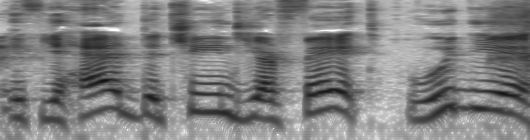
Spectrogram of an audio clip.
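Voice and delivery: spoken in a Scottish accent. Trying the Merida line after others asked for impressions: Merida voice, Scottish accent. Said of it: "I'll try and do the Merida line".

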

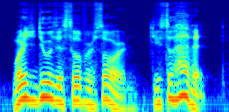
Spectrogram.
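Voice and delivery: anxious, uneasy, fretful, worried tone. Marcus asks the speaker what became of the silver sword, anxious. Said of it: "asked Marcus anxiously".

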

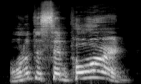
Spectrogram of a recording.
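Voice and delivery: shrill, very loud, high-pitched, full-volume yell. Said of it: "Why are we yelling the word porn?".

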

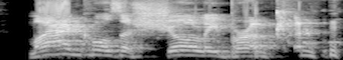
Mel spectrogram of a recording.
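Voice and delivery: long, high, loud, dragged-out agonized scream. Retelling a TV scene where Dennis falls skiing, imitating Dennis screaming. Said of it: "he's just screaming".

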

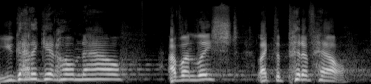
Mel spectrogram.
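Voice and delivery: put-on frantic, high-pitched panicked screaming. Retelling a wife's panicked phone call, imitating a panicked scream.

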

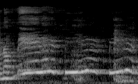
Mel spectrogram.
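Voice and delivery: frantic, very high-pitched, rushed desperate shout, acted out. Speaker retells how a companion suddenly started yelling, imitating a desperate yell. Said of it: "así con total desesperación".

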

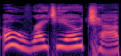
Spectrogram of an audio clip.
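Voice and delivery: put-on British accent. Mocking travelers who come home from abroad, put-on british accent. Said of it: "I don't pick up the British accent".

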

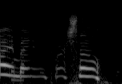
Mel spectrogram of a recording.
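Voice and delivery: tiny, very high, gentle little voice. Talking about the character's voice, doing Marcel the Shell voice. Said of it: "Y'all have heard his little voice".

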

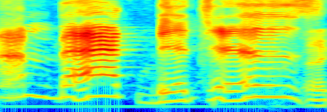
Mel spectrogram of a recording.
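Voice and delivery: very high, squeaky voice, pitched way up. Showing a Tash impression of a three-second social media clip. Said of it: "This is my Tash impression".

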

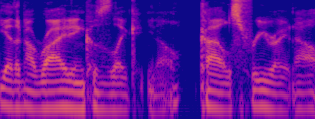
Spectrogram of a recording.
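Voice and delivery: plain

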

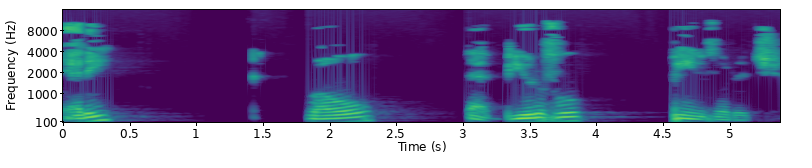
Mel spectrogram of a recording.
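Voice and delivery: hushed, going all quiet. Introducing what he calls the most famous words in podcast history, getting all quiet. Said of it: "And I'm going to get all quiet".

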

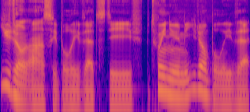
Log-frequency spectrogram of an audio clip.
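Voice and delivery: acted-out condescending, know-it-all, talking-down delivery. Retelling what the host said to his guest, imitating Bill Maher condescendingly. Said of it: "He's very condescending".

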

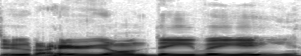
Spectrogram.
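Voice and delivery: put-on West Virginia accent. Retelling what a couple of guys said to him, in a West Virginia accent. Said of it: "I don't know why I did a West Virginia accent".

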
